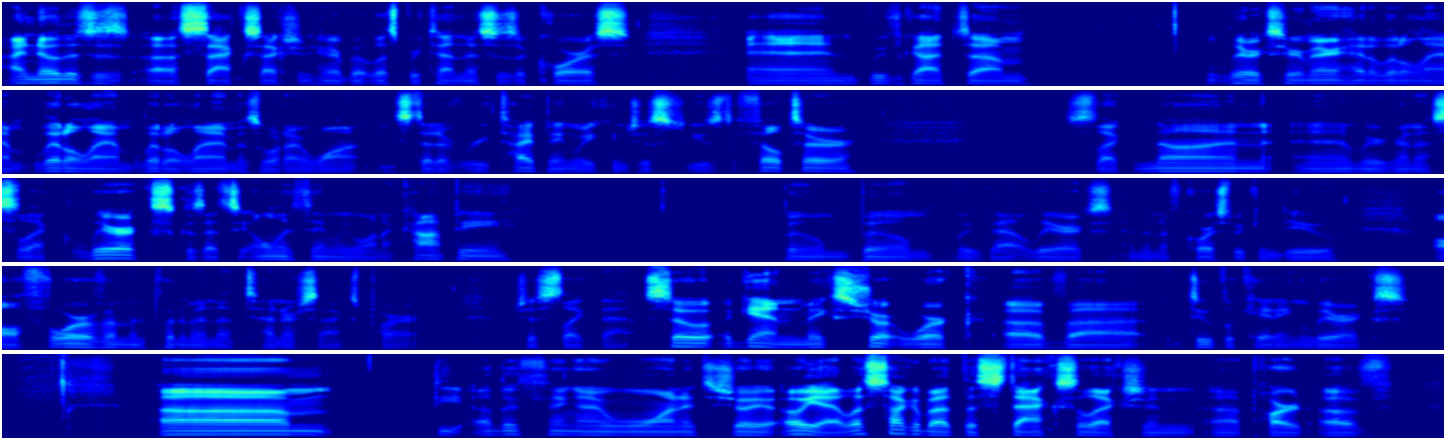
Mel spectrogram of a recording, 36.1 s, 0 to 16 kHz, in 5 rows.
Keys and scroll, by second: 17.8 typing.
